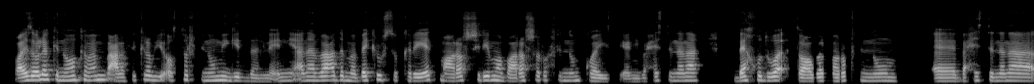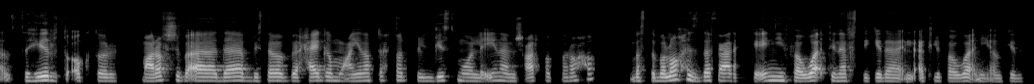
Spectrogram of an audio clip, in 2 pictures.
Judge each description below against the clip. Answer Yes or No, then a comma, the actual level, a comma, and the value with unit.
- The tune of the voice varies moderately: No, narrow, 2.2 semitones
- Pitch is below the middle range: No, medium, 175 Hz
